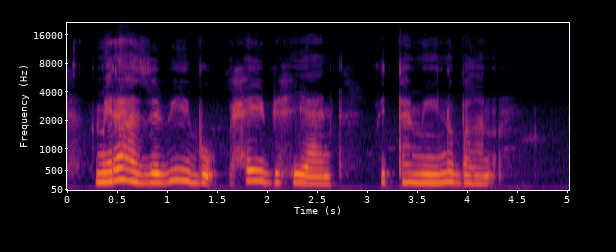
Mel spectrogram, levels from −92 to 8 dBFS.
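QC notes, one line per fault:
Nothing stood out on listening.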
